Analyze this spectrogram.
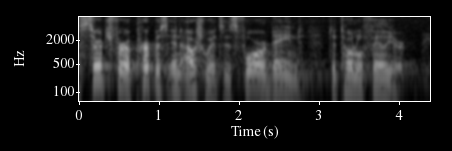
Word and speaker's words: Auschwitz: And by its sheer magnitude, Auschwitz, which is the German pronunciation, was the most harrowing of the camps.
